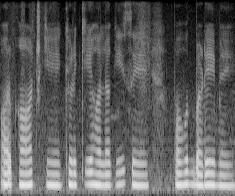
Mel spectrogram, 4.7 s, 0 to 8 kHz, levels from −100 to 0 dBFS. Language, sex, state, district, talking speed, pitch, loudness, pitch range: Hindi, male, Chhattisgarh, Raipur, 125 wpm, 175 Hz, -16 LUFS, 170-180 Hz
